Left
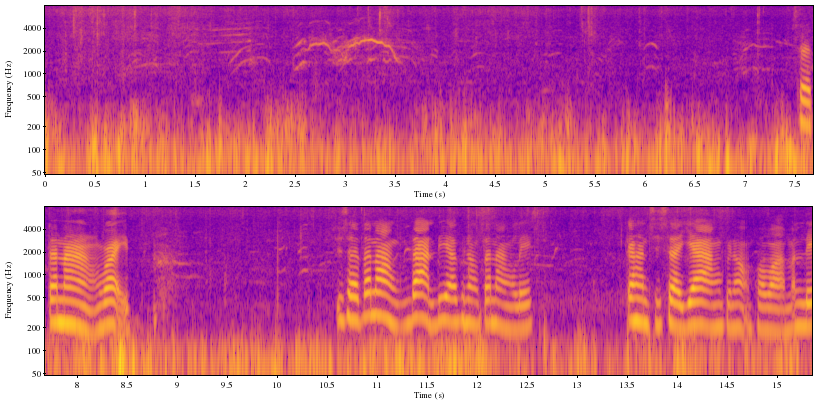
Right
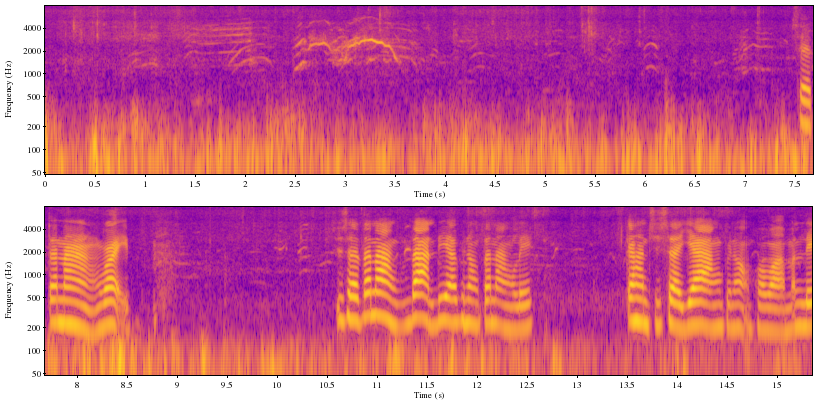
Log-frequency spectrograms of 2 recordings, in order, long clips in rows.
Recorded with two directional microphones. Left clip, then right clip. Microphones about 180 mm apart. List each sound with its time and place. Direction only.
2.5 s a sound: 50° left (ahead or behind)
7.5 s speech: 10° left (ahead or behind)
10.6 s speech: 10° right (ahead or behind)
